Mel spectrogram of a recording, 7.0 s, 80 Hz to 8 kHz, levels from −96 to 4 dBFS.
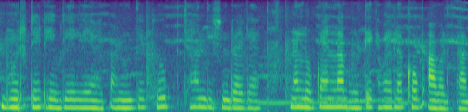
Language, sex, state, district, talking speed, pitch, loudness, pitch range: Marathi, female, Maharashtra, Gondia, 155 wpm, 215 Hz, -17 LUFS, 200-225 Hz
